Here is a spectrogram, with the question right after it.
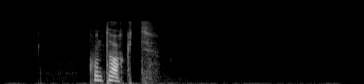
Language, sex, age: Norwegian, female, 50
